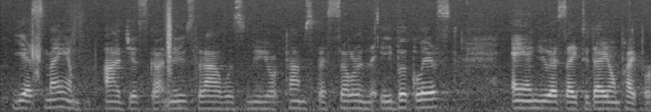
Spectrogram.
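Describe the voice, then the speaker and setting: Over noticeable background noise, a woman with a Texas accent talks at a fairly quick pace in a very deep, low pitch with monotone, flat intonation. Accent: Southern US (Texas). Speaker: romance novelist. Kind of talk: interview answer. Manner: charming, humorous.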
